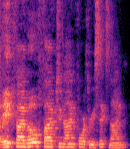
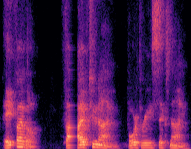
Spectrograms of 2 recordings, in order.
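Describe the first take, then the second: First: The number is said quickly. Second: The number is said slowly.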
